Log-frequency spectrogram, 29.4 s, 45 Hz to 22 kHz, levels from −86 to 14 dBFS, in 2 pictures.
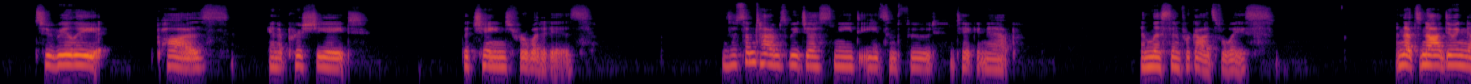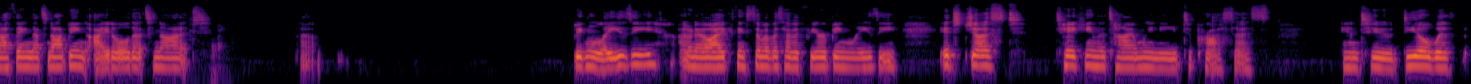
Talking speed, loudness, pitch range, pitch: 145 wpm, -32 LUFS, 160-185 Hz, 170 Hz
